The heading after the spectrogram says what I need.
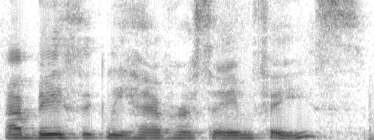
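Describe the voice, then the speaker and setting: Woman in her 30s, dark mellow voice, emotional personal vlog, real candid, swears, pauses for weight. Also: deep voice, flat delivery.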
